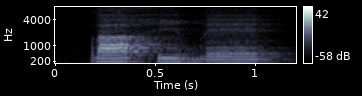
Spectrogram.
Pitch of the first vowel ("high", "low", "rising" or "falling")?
high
